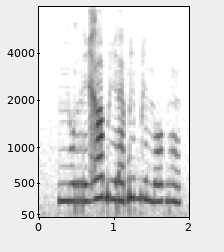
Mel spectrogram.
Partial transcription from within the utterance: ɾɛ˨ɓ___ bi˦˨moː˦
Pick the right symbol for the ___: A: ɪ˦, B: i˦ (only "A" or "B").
B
